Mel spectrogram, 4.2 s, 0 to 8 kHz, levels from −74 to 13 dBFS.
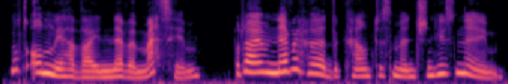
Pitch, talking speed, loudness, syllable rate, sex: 235 Hz, 240 wpm, -15 LUFS, 5.7 syllables/s, female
